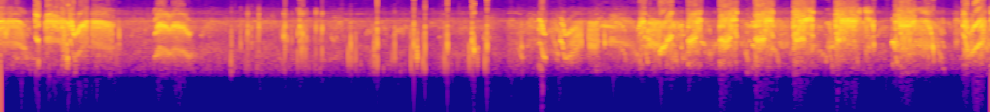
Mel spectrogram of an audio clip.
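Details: Swiftlet calls played to draw swiftlets into a busy bird house: dense rattling chatter of high buzzy chirps, louder bursts at the start and end, quieter twitters in between.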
